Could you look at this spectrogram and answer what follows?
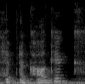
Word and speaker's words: hypnagogic: There's a state called hypnagogic, I believe is how it's pronounced.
